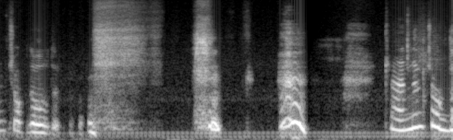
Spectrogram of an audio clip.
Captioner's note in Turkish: homurdanır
